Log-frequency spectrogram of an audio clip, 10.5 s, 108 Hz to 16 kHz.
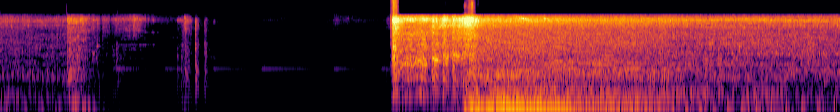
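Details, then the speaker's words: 2016 Chevy Silverado 1500 5.3 V8 with code P0300, spark tester on cylinder 7: cranks, catches and settles into an uneven idle with a steady stumble; no spark on that cylinder, still none after clearing codes, coil or coil control suspected. "I guess that tells a story there's no spark on that cylinder why is there no spark I do not know yet"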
